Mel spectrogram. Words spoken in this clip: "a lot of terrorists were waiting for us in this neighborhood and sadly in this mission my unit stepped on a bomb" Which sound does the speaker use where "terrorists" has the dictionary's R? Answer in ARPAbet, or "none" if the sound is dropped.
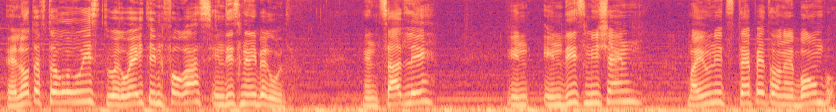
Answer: L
